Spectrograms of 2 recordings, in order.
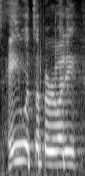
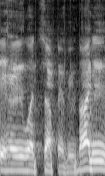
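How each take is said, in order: First: Pitched-up voice changer effect; high, electronic voice filter. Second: Processed, monstrous voice effect; demon voice changer. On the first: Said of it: "use the buttons to change the voice". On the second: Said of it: "demon episode". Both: Shown as a demonstration.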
